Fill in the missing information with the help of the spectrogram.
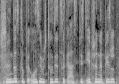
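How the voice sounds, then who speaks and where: A woman's voice: fairly high pitch, steady tone, rapid-fire, a little mellow, soft background music. A woman with an Austrian accent, hosting a conversational interview in a radio studio. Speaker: radio host interviewing a musician.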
